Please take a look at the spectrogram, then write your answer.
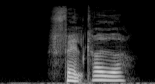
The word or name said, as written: Falckredder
